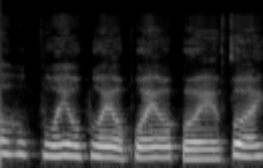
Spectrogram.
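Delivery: speaking while yawning. Near the end of a live stream, yawning while talking. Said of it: "Sorry, I'm yawning".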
